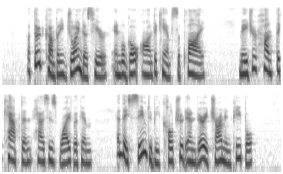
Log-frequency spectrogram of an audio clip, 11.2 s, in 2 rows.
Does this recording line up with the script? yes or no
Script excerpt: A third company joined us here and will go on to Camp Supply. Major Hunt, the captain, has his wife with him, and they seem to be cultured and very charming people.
yes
